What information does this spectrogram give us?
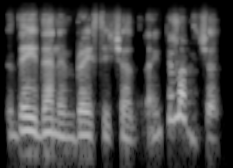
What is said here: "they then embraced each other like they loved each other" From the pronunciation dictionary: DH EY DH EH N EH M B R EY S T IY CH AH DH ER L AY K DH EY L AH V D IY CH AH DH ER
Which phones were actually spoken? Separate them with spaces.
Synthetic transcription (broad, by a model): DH EY DH EH N EH M B R EY S T IY CH AH DH ER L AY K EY L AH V IY CH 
